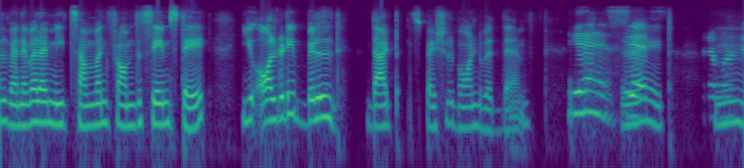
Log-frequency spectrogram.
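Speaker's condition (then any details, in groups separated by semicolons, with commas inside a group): No condition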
